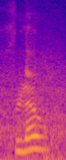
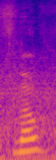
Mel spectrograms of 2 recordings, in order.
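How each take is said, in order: Both takes have the same delivery.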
